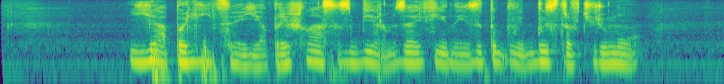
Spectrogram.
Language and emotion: Russian, angry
